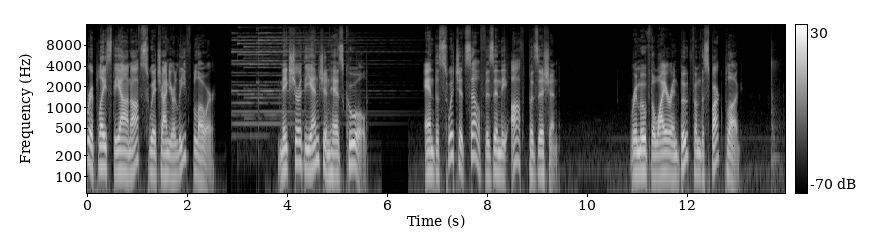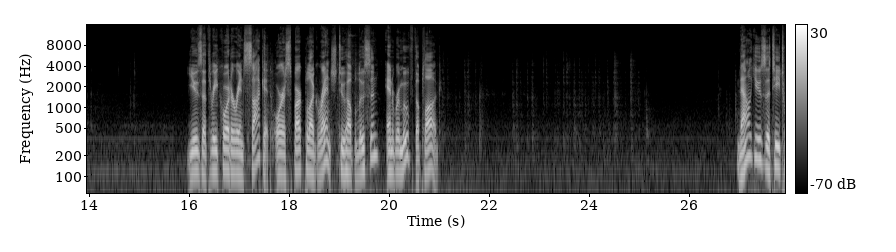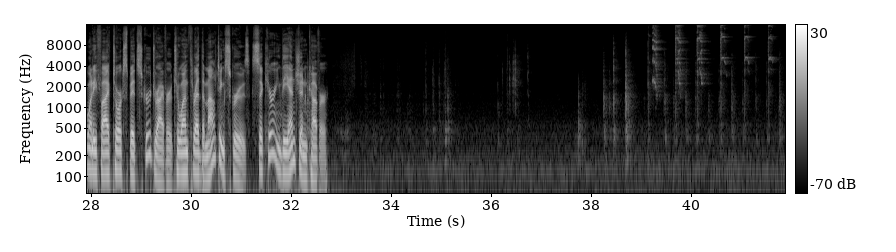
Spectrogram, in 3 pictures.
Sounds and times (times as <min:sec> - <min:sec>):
Speech: 0:00.0 - 0:02.6, 0:03.8 - 0:05.6, 0:06.8 - 0:09.5, 0:10.9 - 0:13.1, 0:16.0 - 0:21.0, 0:27.0 - 0:32.8.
